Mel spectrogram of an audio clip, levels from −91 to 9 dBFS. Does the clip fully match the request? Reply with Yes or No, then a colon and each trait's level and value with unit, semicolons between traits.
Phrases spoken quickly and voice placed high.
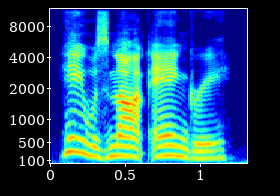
No: average, 185 wpm; high, 200 Hz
